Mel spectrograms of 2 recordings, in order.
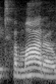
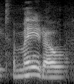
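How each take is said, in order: First: It is said with a British accent. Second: It is said with an American accent. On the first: This is how people from England say it. "you guys are from England, and then you say tomato" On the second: This is how the speaker's own group says it. "we say tomato"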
